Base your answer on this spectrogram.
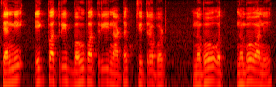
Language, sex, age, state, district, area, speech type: Marathi, male, 30-45, Maharashtra, Mumbai City, urban, spontaneous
